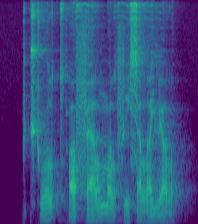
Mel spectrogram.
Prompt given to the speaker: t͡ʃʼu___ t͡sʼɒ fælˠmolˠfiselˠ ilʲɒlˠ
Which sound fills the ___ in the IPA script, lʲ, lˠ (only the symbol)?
lˠ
